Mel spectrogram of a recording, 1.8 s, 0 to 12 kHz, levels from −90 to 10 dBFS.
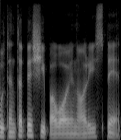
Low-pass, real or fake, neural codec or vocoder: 10.8 kHz; fake; codec, 24 kHz, 1.2 kbps, DualCodec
